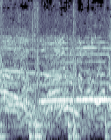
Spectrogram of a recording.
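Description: A crowd of many voices singing and shouting together over a steady low beat, about one thump every three quarters of a second. One voice holds a long high note through the middle.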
